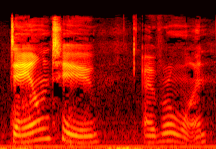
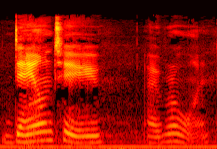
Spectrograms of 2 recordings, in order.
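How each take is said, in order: Both takes have the same delivery.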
